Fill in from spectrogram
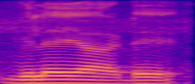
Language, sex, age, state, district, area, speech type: Tamil, male, 18-30, Tamil Nadu, Nagapattinam, rural, read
